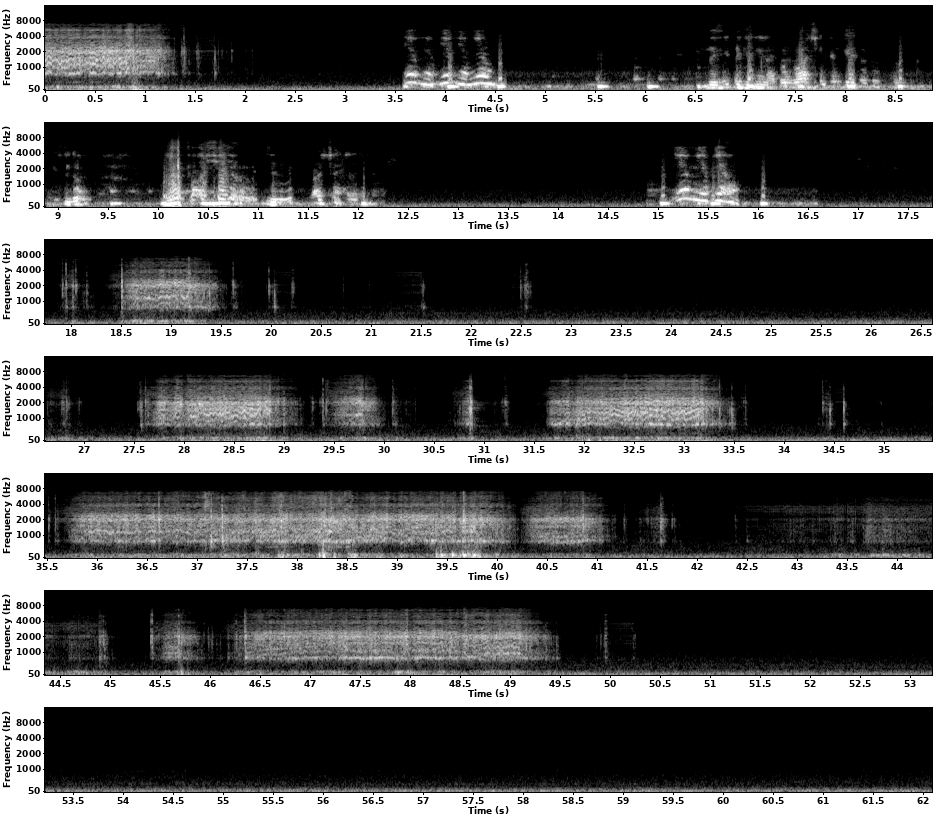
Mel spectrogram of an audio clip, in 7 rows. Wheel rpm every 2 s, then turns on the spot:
30, 0, 0, 0, 0, 0, 0, 0, 0, 20, 0, 0, 0, 0, 30, 10, 40, 0, 60, 60, 20, 0, 10, 50, 40, 0, 0, 0, 0, 0, 0.
none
